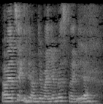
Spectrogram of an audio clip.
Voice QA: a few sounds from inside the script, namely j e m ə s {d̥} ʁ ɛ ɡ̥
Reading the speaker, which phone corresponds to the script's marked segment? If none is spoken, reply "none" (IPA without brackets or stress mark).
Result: d̥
